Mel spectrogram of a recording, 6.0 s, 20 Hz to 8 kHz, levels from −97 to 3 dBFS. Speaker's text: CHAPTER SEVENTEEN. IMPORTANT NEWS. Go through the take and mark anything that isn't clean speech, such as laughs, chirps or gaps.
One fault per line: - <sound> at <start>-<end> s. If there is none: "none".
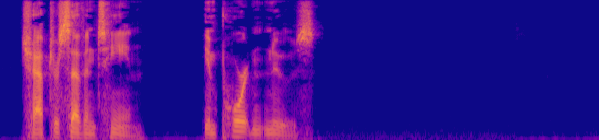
none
